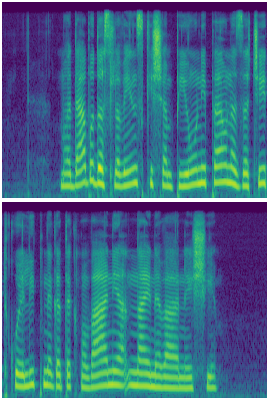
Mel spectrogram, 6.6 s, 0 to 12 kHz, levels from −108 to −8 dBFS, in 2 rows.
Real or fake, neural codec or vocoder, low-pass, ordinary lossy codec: real; none; 9.9 kHz; none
